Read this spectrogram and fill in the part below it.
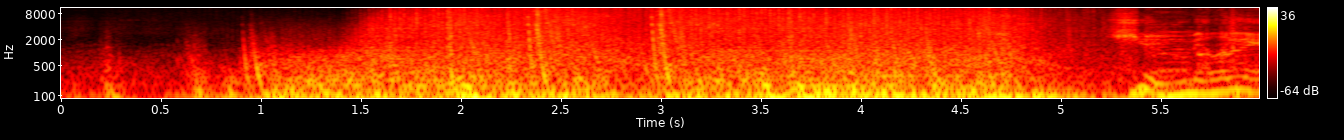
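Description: Rapid laser gunfire blasts loudly.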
